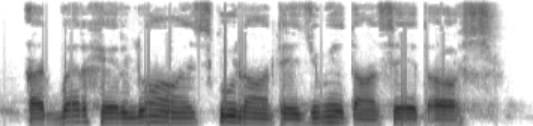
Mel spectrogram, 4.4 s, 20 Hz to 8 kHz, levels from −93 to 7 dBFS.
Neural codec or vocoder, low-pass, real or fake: none; 7.2 kHz; real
